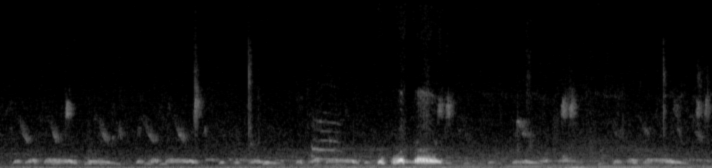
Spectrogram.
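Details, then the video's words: Caged female spotted dove in laying condition, calling so males answer and court: a long stretch of soft, quavering low coos, broken by two loud, full coo notes midway. "Tiếng Chim Cu Gáy Mái Chuẩn Kích Trống"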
